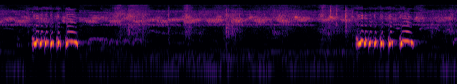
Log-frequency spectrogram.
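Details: Zebra dove of the local katuranggan type used as a lure, sounding two quick trilled phrases of clipped, bubbling coos about three seconds apart against a constant high-pitched buzz of insects.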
